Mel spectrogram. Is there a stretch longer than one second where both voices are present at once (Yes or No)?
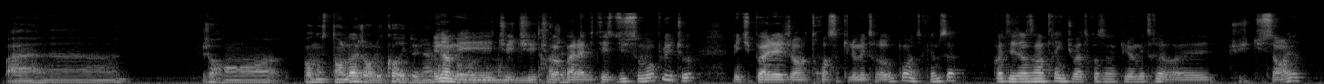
Yes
